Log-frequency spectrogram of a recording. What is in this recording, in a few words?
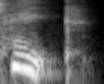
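"take something up", English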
